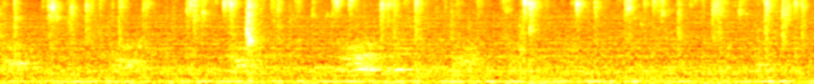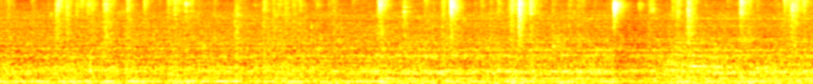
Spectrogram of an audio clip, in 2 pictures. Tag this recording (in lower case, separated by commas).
animal, domestic animals, cat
